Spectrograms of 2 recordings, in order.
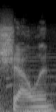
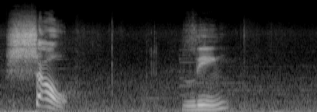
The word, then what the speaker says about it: Shaolin: American attempt to pronounce Shaolin it's not actually pronounce Shaolin it's so lean so Ling yeah so Li so Ling's yep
